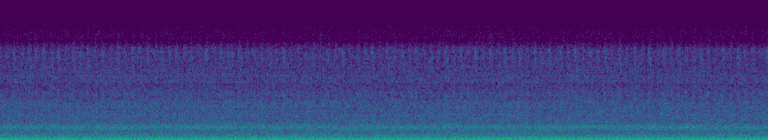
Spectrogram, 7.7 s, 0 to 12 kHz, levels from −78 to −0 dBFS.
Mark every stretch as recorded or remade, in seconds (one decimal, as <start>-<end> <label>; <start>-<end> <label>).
0.0-7.7 recorded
